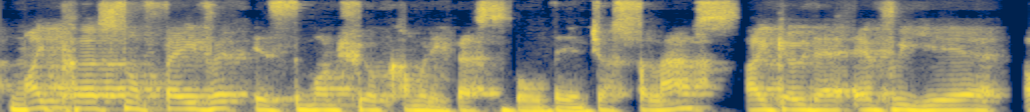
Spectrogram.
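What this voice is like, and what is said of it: British accent. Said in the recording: “Obviously, you can hear I have a British accent.”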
